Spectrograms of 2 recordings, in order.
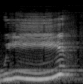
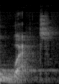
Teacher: So now we're going to do the short E, et, wet. So it went from we, long E, to wet, short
